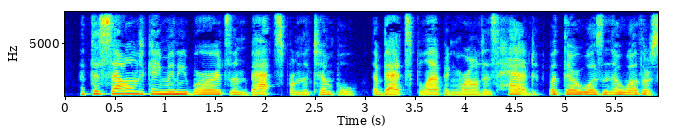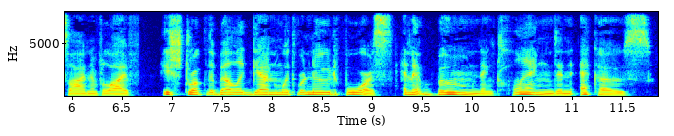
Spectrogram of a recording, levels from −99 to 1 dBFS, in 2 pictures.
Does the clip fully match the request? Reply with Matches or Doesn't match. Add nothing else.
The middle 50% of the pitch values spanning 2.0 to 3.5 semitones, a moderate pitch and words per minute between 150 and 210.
Matches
